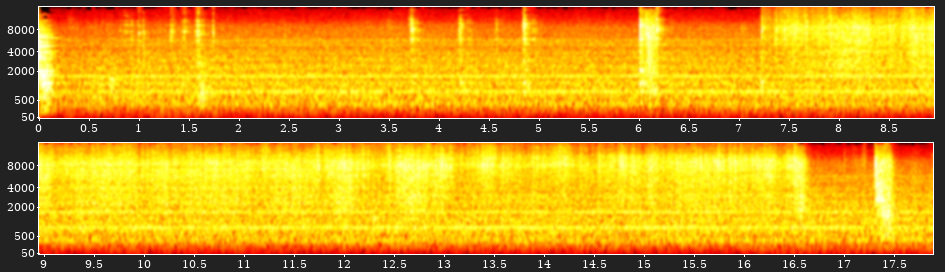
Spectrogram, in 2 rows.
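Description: Stick-welding arc on thin 1.6 mm exhaust pipe, run with a small rod at 35 amps. A few short crackles come first, then the arc crackles and hisses steadily for about nine seconds and stops near the end. A steady hum runs underneath.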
